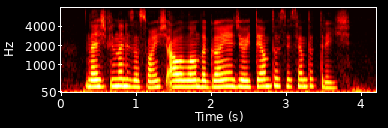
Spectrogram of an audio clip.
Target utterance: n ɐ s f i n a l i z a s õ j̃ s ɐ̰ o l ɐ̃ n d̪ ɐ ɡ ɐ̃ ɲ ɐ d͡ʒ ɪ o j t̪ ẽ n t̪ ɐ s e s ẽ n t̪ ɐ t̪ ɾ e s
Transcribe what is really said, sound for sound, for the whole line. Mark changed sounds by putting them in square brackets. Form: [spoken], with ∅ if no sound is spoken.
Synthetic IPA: n ɐ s f i n a l i z a s õ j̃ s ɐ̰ o l ɐ̃ n d̪ ɐ ɡ ɐ̃ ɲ ɐ d͡ʒ ɪ o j t̪ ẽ n t̪ ɐ s e s ẽ n t̪ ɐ t̪ ɾ e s

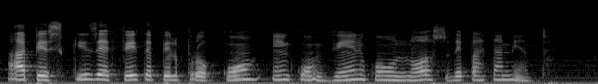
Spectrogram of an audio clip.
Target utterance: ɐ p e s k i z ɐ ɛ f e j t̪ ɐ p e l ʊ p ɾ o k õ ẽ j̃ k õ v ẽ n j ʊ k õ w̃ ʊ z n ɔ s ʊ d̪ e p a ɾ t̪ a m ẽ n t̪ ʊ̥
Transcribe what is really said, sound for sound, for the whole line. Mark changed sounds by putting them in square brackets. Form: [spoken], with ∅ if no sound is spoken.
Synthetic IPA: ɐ p e s k i z ɐ ɛ f e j t̪ ɐ p e l ʊ p ɾ o k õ ẽ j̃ k õ v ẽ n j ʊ k õ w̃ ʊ [∅] n ɔ s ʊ d̪ e p a ɾ t̪ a m ẽ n t̪ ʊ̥

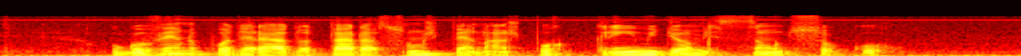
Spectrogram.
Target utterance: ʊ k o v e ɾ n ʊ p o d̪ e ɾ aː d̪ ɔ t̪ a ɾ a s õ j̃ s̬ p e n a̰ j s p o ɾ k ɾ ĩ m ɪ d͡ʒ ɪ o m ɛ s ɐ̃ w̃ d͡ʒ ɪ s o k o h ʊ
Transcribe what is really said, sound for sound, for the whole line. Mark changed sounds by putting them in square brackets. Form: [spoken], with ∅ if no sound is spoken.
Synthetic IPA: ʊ [ɡ] o v e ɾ n ʊ p o d̪ e ɾ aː d̪ [o] t̪ a ɾ a s õ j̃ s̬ p e n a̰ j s p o ɾ k ɾ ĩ m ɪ d͡ʒ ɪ o m [i] s ɐ̃ w̃ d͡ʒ ɪ s o k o h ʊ

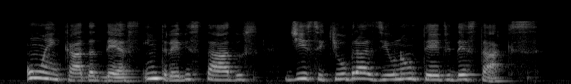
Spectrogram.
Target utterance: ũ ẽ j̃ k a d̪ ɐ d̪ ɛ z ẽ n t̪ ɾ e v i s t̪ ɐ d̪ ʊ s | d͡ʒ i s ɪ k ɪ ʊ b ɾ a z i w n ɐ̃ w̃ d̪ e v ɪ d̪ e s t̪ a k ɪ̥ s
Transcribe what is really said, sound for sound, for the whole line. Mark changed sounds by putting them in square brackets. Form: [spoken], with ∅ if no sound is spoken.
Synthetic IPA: ũ ẽ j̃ k a d̪ ɐ d̪ ɛ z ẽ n t̪ ɾ e v i s t̪ [a] d̪ ʊ s | d͡ʒ i s ɪ k ɪ ʊ b ɾ a z i w n ɐ̃ w̃ [t̪] e v ɪ d̪ e s t̪ a k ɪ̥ s

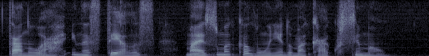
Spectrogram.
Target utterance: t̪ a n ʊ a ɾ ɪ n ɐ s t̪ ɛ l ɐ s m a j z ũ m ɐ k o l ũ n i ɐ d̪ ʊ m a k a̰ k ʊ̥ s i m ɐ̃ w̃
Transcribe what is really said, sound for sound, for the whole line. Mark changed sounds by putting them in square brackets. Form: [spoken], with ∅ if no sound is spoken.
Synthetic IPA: t̪ a n ʊ a ɾ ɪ n ɐ s t̪ ɛ l ɐ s m a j z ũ m ɐ k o l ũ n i ɐ d̪ ʊ m a k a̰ k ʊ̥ s i m ɐ̃ w̃

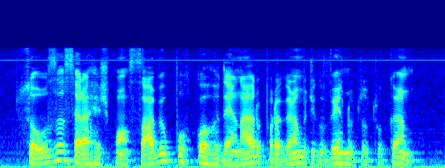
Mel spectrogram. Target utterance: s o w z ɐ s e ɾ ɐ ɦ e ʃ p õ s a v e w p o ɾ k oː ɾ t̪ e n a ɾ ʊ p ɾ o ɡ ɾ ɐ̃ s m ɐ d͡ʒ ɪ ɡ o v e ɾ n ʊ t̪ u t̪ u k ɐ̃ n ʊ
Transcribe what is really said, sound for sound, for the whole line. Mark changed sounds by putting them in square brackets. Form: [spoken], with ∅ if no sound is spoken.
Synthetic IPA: s o w z ɐ s e ɾ [a] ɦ e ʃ p õ s a v e w p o ɾ k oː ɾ [d̪] e n a ɾ ʊ p ɾ o ɡ ɾ ɐ̃ [∅] m ɐ d͡ʒ ɪ ɡ o v e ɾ n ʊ t̪ u t̪ u k ɐ̃ n ʊ

